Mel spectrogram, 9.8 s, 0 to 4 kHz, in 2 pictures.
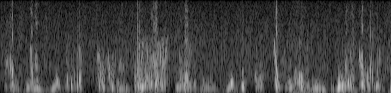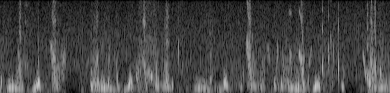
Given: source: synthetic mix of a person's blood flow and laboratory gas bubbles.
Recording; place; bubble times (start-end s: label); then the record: Doppler ultrasound of blood flow; precordium
0.04-0.23 s: bubbles
0.36-0.51 s: bubbles
0.80-1.05 s: bubbles
1.18-1.57 s: bubbles
1.65-2.12 s: bubbles
2.18-2.46 s: bubbles
2.98-3.08 s: bubbles
3.17-3.29 s: bubbles
3.40-3.87 s: bubbles
4.27-4.79 s: bubbles
4.84-4.94 s: bubbles
5.08-5.24 s: bubbles
5.50-5.72 s: bubbles
5.99-6.41 s: bubbles
6.57-7.18 s: bubbles
7.49-7.55 s: bubbles
7.76-8.79 s: bubbles
8.88-9.21 s: bubbles
9.40-9.77 s: bubbles
From the record:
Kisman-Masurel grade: 332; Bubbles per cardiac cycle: rolling drumbeat, 9 or more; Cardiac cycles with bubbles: 50 to 99%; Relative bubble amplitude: moderate (0.250 to 0.450); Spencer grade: 3 (all of the cardiac periods contain showers or single bubble signals, but not dominating or overriding the cardiac motion signals); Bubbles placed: only in the low amplitude regions of the cardiac cycle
